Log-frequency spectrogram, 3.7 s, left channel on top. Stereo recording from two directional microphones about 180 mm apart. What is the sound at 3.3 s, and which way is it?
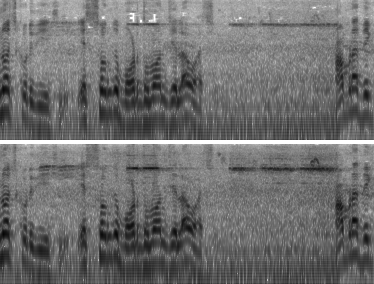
Speech, 10° left (ahead or behind).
